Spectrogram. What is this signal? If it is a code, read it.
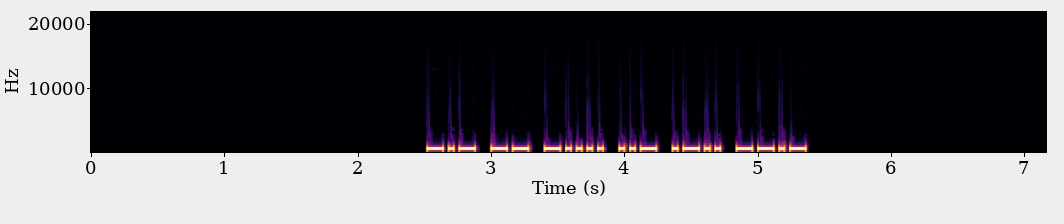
Morse code, heard as a keyed tone, about 30 wpm, 700 Hz. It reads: KM6ULQ
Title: USA Call Signs - 6 Characters - Repeated 3x - 30wpm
